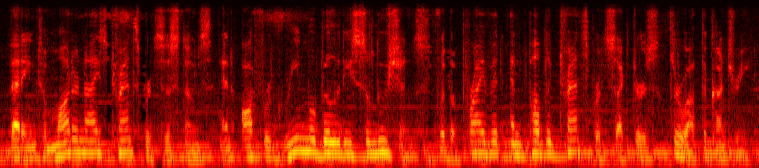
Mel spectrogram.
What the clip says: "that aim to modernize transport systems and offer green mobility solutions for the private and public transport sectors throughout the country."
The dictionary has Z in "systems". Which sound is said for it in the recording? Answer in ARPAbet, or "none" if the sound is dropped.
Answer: Z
